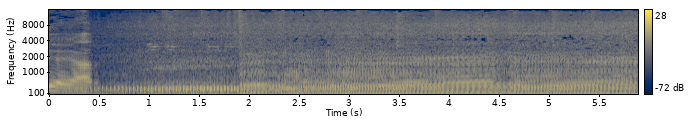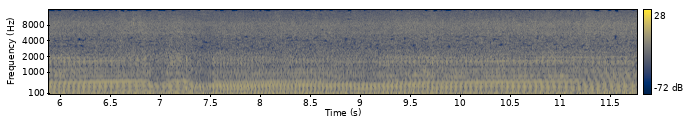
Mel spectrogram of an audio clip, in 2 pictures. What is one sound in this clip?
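A motorcycle engine revs hard, rising in pitch and dropping briefly at each gear change.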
